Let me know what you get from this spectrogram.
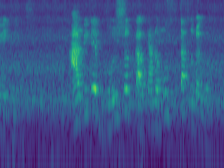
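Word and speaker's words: مستقبل: তারপর আমাদের লাস্ট মুস্তাকবিল। কি? মুস্তাকবিল। যে হালকা যে উচ্চারণ করতে যদি হালকা কঠিন হয়ে থাকে, তাহলে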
